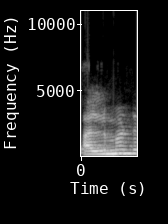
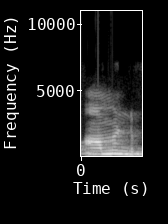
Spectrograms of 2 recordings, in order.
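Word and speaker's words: almond: काफ माने बछड़ा देखिए इसको आलमंड नहीं पढ़ा जाएगा इसको आमंड पढ़ा जाएगा वैसे ब्रिटिश इंग्लिश में और अमेरिकन इंग्लिश में दोनों में फर्क है अमेरिकन इंग्लिश में इसको अलमंडा पढ़ते हैं यहां पर ल साइलेंट है यहां पर देखिए एल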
